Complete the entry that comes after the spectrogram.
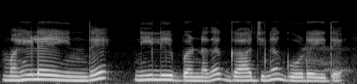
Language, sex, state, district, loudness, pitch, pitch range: Kannada, female, Karnataka, Bangalore, -14 LUFS, 195 Hz, 180-220 Hz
